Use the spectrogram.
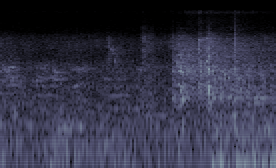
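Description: A motorcycle engine turns over and catches with a short starter whir before settling into a low, close idle rumble, while someone talks through much of it and birds call faintly in the background.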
